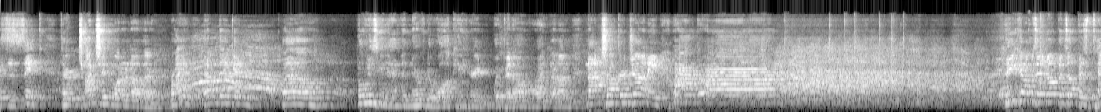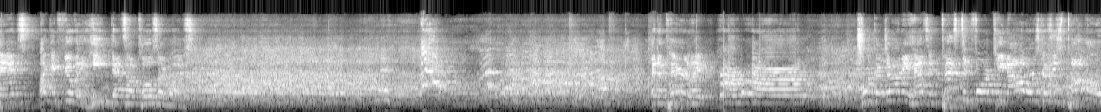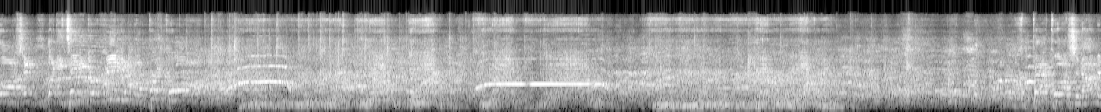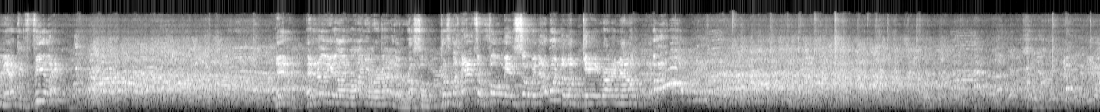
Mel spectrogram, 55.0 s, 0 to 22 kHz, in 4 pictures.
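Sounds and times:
comedian talking: 0:00.0 - 0:10.3, 0:12.3 - 0:31.2, 0:36.8 - 0:51.4
audience laughing: 0:08.3 - 0:13.7, 0:14.7 - 0:47.4, 0:48.4 - 0:55.0
high whoops: 0:30.4 - 0:31.3, 0:33.4 - 0:35.2, 0:49.5 - 0:50.0.

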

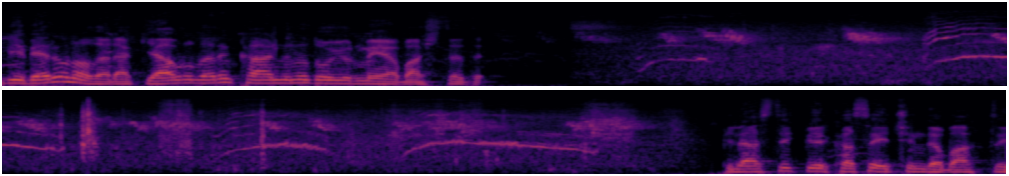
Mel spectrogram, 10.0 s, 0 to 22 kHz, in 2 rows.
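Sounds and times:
kitten mewing: 0:03.1 - 0:03.8, 0:04.5 - 0:08.4
sharp click: 0:05.3 - 0:05.6.

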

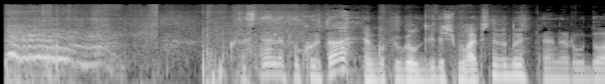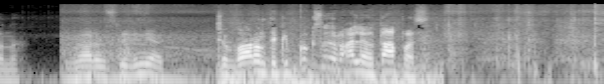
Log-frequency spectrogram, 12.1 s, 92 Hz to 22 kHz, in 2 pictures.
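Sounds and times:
tent zipper pulled open: 0:00.0 - 0:01.6.

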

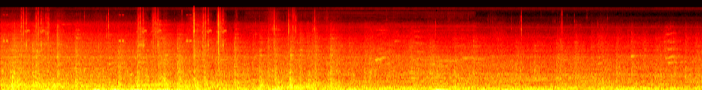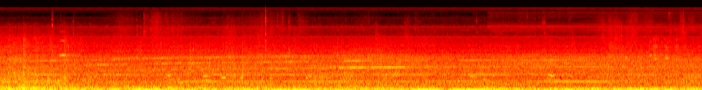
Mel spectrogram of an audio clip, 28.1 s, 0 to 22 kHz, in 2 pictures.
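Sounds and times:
train wheels clicking on rail joints: 0:00.0 - 0:15.6
diesel locomotive rumble: 0:00.0 - 0:28.0.

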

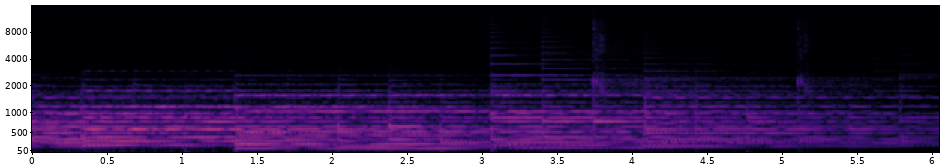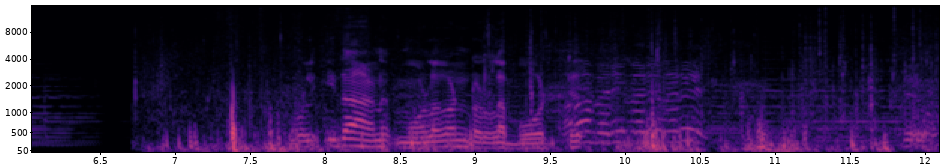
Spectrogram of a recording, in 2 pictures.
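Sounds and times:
background music: 0:00.0 - 0:06.5
wind on microphone: 0:06.7 - 0:12.0.

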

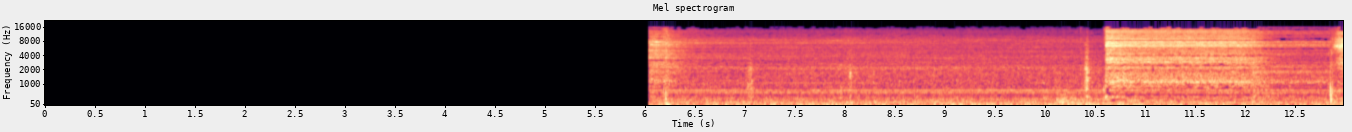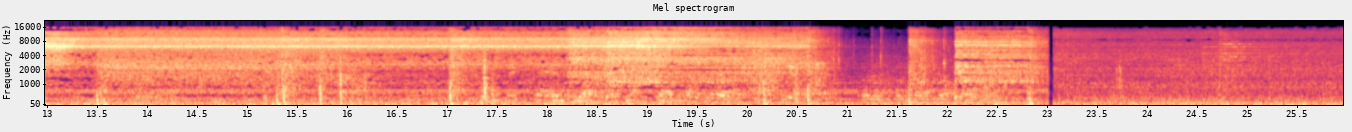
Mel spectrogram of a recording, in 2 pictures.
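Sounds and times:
low workshop background: 0:06.0 - 0:25.9
pneumatic valves clicking: 0:10.4 - 0:21.0, 0:21.6 - 0:23.0
compressed air hissing: 0:10.6 - 0:21.0, 0:21.6 - 0:23.1.

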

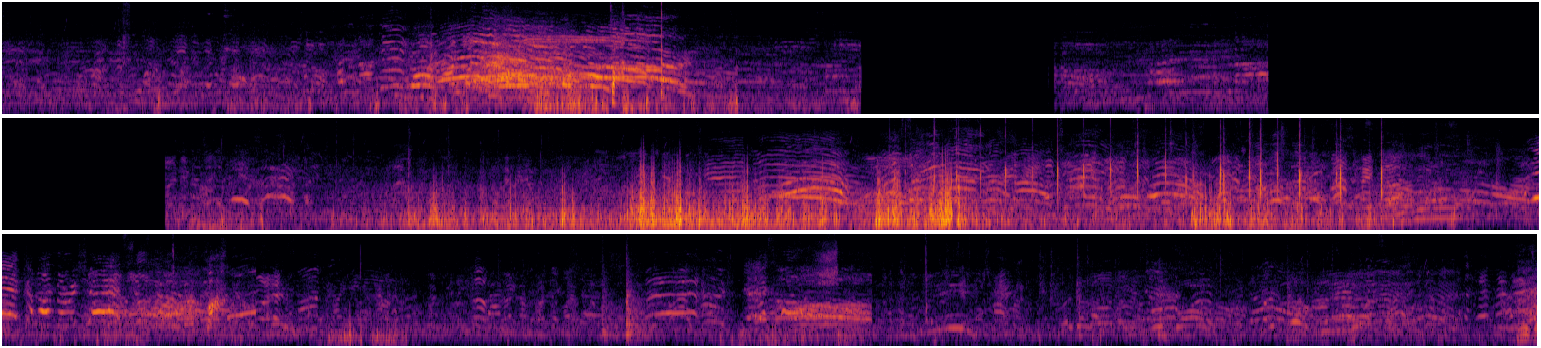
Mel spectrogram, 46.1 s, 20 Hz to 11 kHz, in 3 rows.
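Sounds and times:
outdoor noise: 0:00.0 - 0:08.6, 0:10.5 - 0:12.7, 0:17.0 - 0:46.0
voices shouting and calling: 0:00.0 - 0:08.6, 0:22.0 - 0:46.0.

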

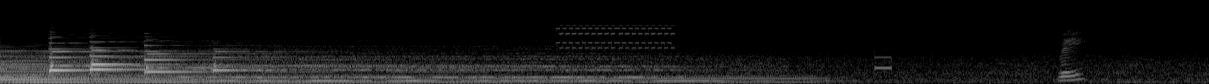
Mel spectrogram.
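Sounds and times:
soft background music: 0:00.0 - 0:08.5
mobile phone ringtone: 0:05.6 - 0:06.9.

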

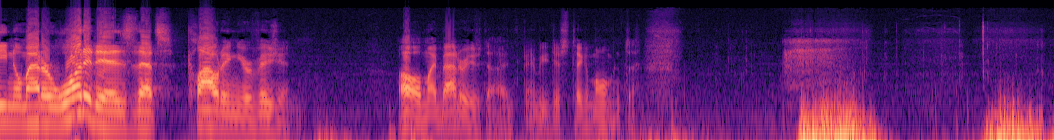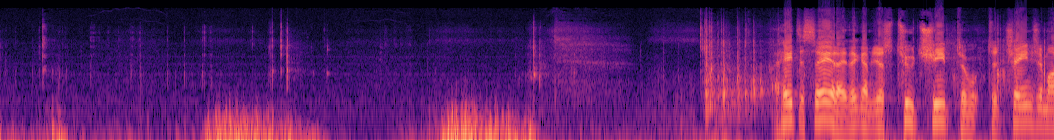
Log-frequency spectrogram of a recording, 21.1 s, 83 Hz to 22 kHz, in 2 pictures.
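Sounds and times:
small clicks and fumbling: 0:08.8 - 0:14.7, 0:19.9 - 0:21.0.

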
